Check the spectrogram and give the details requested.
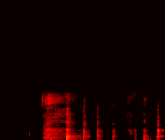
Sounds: Laughter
